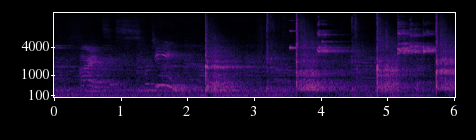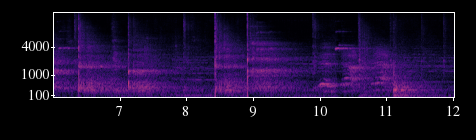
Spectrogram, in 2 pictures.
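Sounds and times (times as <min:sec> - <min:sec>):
paddle hitting plastic ball: 0:02.2 - 0:02.6, 0:03.2 - 0:10.0.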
